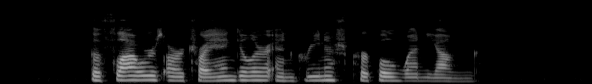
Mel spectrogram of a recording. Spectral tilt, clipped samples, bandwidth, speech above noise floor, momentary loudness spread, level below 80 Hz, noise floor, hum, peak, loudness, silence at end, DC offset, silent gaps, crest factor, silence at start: -7 dB/octave; under 0.1%; 11.5 kHz; 46 dB; 12 LU; -86 dBFS; -76 dBFS; none; -10 dBFS; -31 LUFS; 1.25 s; under 0.1%; none; 22 dB; 0.9 s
